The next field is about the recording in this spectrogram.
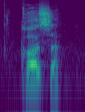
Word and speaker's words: Xhosa: Xhosa.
